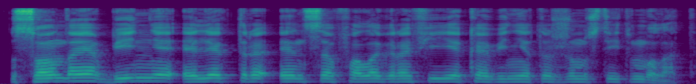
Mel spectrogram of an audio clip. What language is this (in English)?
Kazakh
